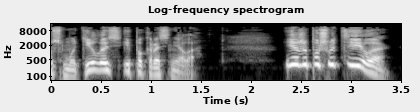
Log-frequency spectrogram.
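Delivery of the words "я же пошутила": put-on high girlish cry of protest; protesting exclamation. A narrator's reading. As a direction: exclaim it high, flustered by the joke. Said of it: "воскликнула она". (смущённо-возмущённый возглас)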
